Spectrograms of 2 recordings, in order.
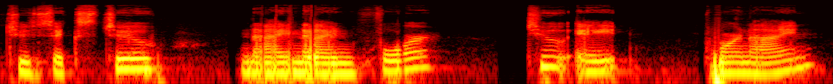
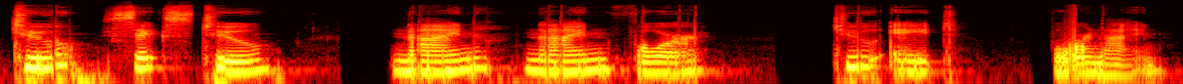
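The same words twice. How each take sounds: First: The number is said at normal speed. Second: The number is said slowly.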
